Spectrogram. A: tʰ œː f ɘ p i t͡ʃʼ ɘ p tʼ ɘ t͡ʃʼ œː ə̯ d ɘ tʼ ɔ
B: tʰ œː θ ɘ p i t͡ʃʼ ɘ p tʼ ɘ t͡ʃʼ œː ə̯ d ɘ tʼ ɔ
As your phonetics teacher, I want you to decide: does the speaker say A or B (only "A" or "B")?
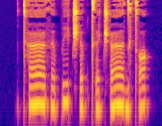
B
